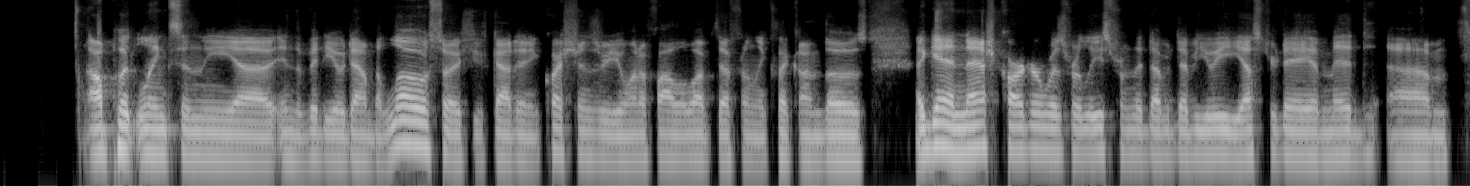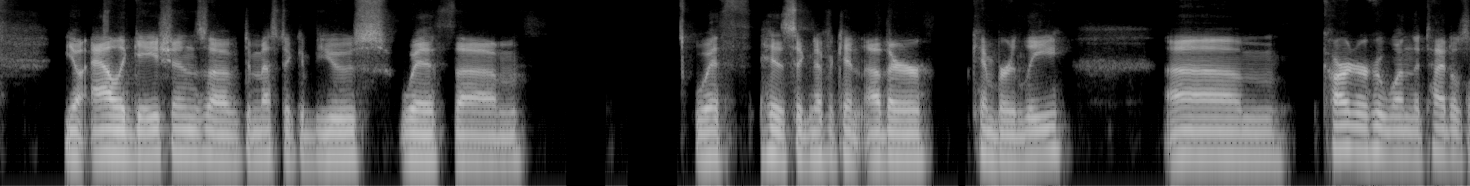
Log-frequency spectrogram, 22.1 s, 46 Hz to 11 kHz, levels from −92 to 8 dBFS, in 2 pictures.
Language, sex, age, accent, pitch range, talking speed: English, male, 20-39, American, 105-120 Hz, 160 wpm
